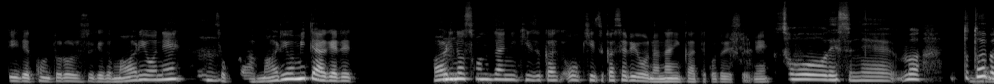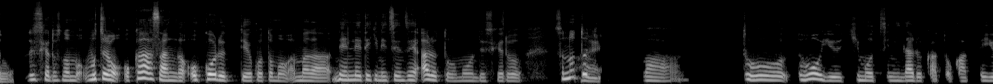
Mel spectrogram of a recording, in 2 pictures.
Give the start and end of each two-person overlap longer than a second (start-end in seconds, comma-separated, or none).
none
